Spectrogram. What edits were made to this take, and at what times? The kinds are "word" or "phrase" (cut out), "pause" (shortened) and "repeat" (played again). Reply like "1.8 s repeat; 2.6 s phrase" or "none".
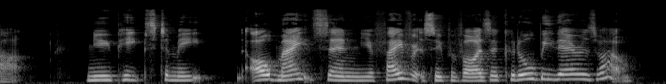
none

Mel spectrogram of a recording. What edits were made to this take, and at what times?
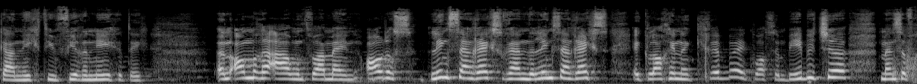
none

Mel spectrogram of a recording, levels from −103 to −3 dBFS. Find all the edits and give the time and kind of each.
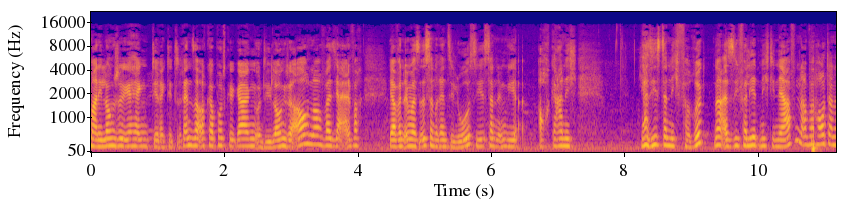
none

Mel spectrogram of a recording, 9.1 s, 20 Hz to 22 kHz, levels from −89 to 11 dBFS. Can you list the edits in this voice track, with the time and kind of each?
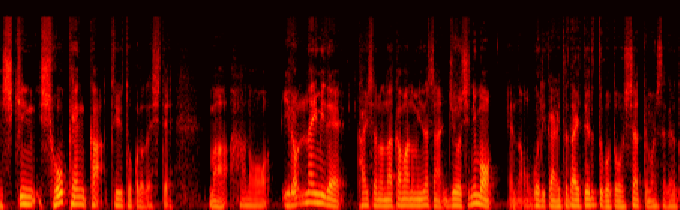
none

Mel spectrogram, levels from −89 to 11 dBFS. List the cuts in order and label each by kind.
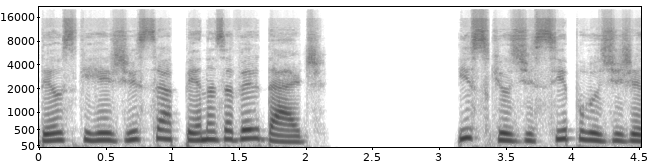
3.4 s word

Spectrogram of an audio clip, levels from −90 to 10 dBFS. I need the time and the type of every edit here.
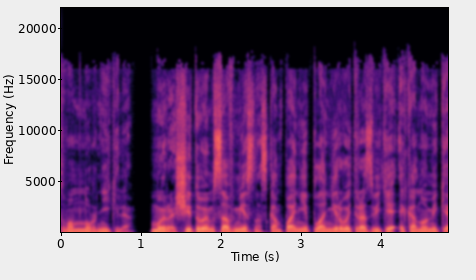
none

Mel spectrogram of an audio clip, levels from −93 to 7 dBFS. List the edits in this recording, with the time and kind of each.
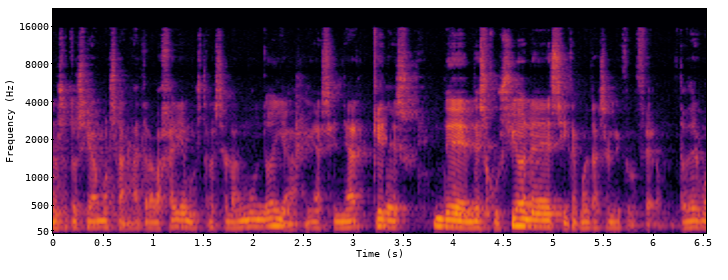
3.3 s word; 3.6 s word; 5.2 s word

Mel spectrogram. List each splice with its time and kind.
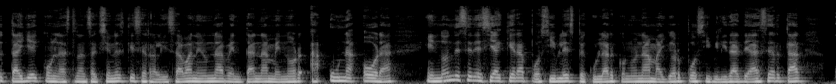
none

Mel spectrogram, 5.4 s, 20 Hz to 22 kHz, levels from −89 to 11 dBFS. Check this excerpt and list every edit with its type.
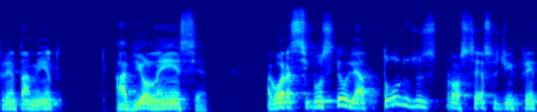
none

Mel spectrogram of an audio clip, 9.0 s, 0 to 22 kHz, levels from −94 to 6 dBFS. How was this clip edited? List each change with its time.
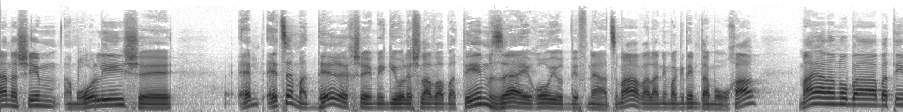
none

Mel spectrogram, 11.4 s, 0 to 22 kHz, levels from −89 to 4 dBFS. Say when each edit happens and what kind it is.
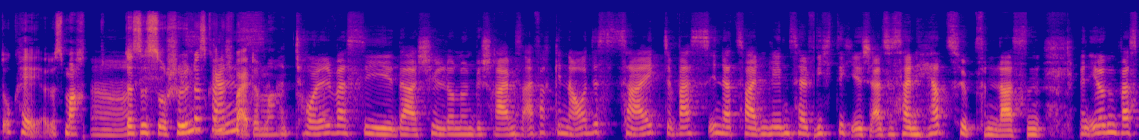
5.1 s word; 8.1 s word

